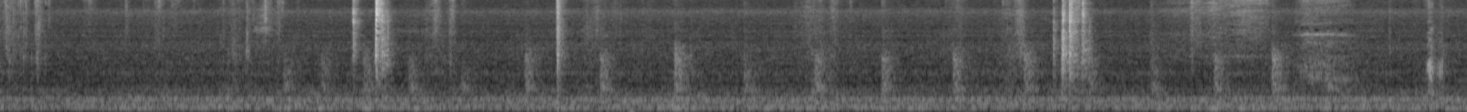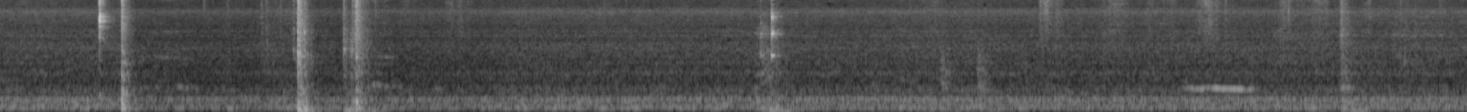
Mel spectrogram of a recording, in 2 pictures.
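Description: Steady hum of a running kitchen appliance, with scattered clicks and knocks of dishes and utensils being handled on the counter; the loudest knocks come a little past halfway.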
